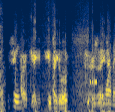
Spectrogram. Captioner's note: radio chatter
